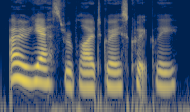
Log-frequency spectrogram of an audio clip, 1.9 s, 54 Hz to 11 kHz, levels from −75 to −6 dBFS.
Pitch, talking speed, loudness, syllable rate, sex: 205 Hz, 155 wpm, -20 LUFS, 4.9 syllables/s, female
